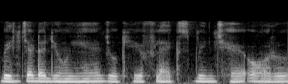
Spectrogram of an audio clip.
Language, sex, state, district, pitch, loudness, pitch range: Hindi, male, Delhi, New Delhi, 130 Hz, -15 LUFS, 130-135 Hz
